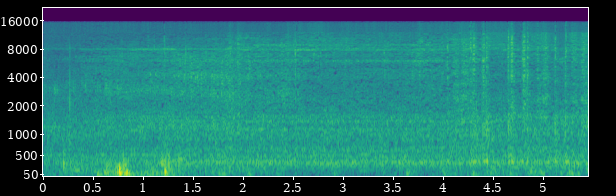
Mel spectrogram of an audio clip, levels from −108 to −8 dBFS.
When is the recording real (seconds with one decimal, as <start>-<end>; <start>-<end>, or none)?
0.0-5.5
